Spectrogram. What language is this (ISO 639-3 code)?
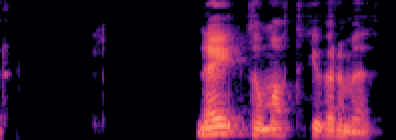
isl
